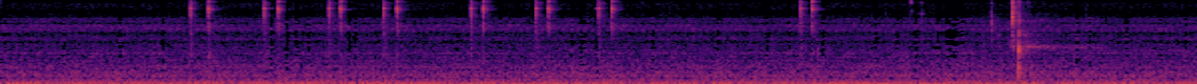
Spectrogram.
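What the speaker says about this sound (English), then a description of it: "all we have to do is click on here" Computer mouse clicks sound in a quick irregular series, a few pairs and single taps, crisp and close over a steady low room hum with no talking.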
